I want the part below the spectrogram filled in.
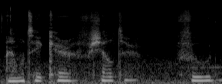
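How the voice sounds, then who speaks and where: An elegant vampire woman, acted by a woman, speaks in a mellow, soft, breathy voice that often sinks to a whisper. Her phrasing is measured, formal and coaxing, in the manner of an ASMR roleplay. A faint noisy ambience sits behind her. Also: fairly low pitch, level tone, close to an everyday voice. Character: elegant, persuasive, long-lived female vampire seeking a roommate.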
